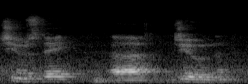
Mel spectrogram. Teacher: sequences, T yod, D yod, are replaced by palato-alveolar affricates, cha and ja. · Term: yod coalescence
